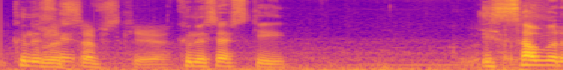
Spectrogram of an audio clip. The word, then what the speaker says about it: Kulusevski: Kulusevski, yeah.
